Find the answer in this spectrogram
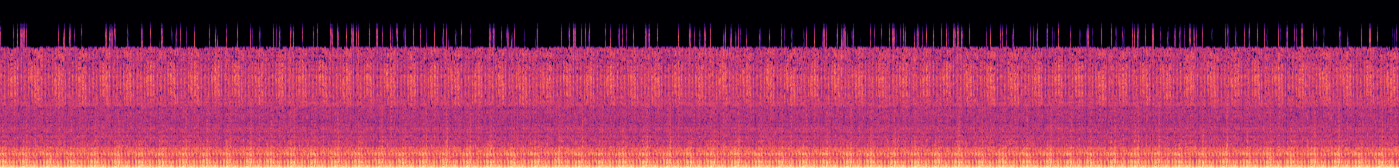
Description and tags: Harsh oscillating drone generated from a No-Input Mixer
Loop, No-Input, Drone, Feedback, Mixer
